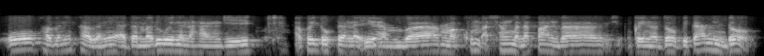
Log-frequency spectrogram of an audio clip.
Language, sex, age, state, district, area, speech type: Manipuri, male, 45-60, Manipur, Imphal West, urban, conversation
